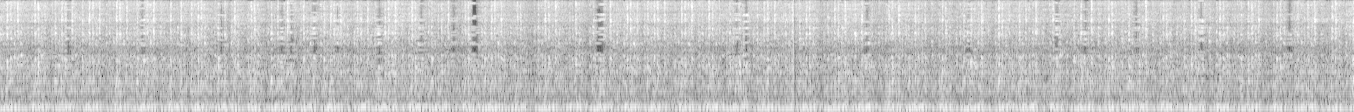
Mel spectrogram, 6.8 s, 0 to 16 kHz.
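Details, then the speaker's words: Freshly rebuilt 408 small-block Chevy on engine run stand, open headers, timing 20° initial, first start-up: loud idle with uneven, stumbling beat; number one cylinder misfiring from a bad used spark plug. "Yeah, these number one cylinder's got a bad plug. I didn't buy new plugs. I just used whatever I had in my box. So number one cylinder's not firing right, but not bad."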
